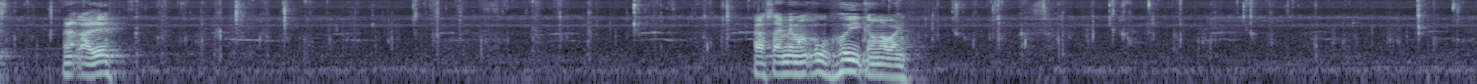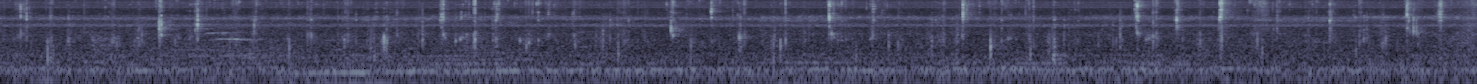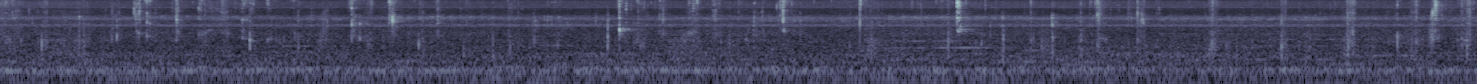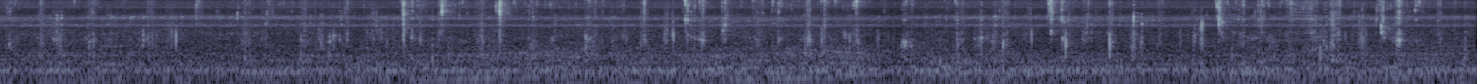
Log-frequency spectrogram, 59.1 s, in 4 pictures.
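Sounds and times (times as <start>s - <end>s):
person chewing with wet clicks: 0.0s - 7.6s, 9.2s - 59.0s
low steady hum: 0.0s - 59.0s.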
